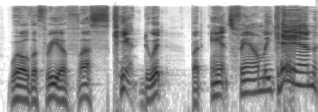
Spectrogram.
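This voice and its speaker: This is a man doing a put-on character voice. His pitch is fairly high. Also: fairly slow pace. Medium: read story. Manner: bold, bragging.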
